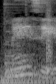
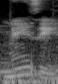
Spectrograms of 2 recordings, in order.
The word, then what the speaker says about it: Maisie: Maisie is driving her bus today. Bus stop number 5. It's time to get off, everyone. 발음 공부를 시작하고 처음으로 메이시가 아니라 메이지라는 것을 깨달았다.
